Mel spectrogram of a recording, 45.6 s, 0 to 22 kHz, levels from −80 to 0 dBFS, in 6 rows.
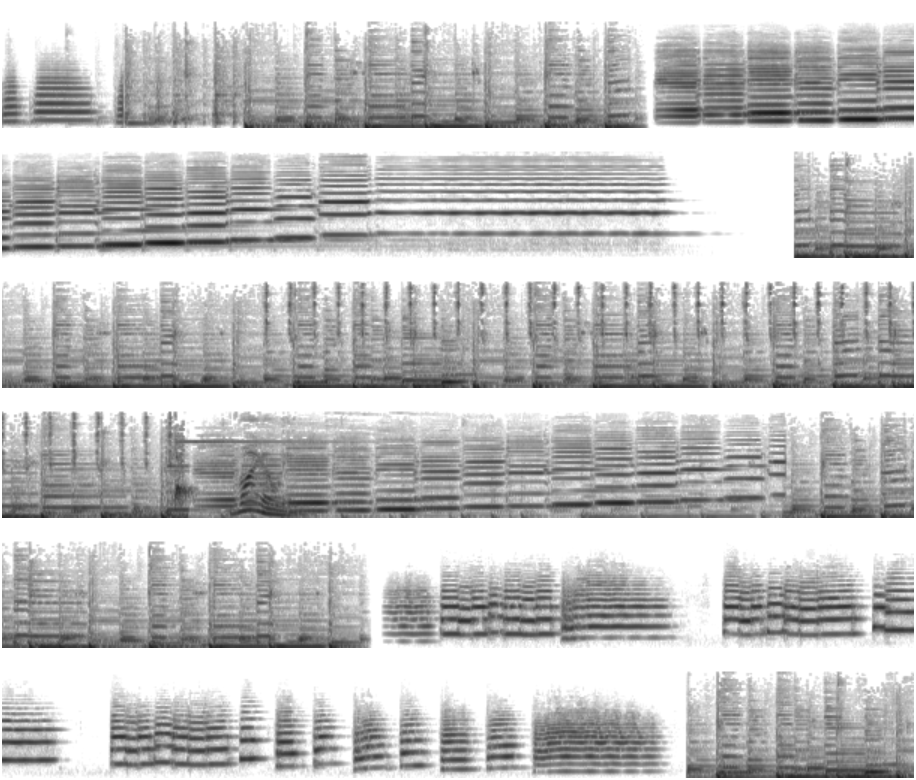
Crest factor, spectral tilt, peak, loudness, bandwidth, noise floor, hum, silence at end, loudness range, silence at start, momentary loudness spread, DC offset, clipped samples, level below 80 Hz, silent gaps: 18 dB; -4.5 dB/octave; -2 dBFS; -19 LUFS; 11.5 kHz; -83 dBFS; none; 0 s; 7 LU; 0 s; 9 LU; under 0.1%; under 0.1%; -26 dBFS; 14.15-14.19 s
